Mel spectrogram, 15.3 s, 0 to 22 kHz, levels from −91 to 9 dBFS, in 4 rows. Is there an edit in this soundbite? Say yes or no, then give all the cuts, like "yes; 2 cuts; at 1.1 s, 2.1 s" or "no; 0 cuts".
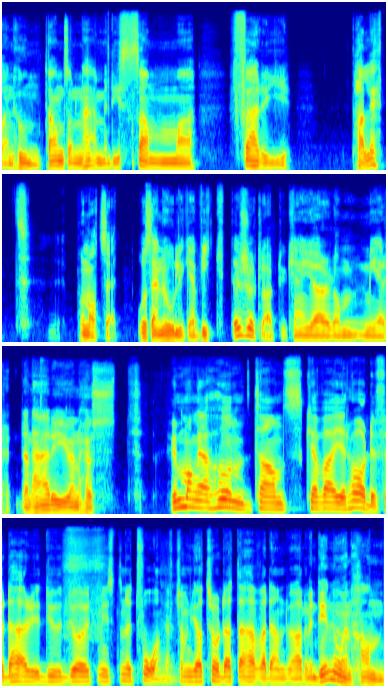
yes; 2 cuts; at 5.1 s, 13.1 s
